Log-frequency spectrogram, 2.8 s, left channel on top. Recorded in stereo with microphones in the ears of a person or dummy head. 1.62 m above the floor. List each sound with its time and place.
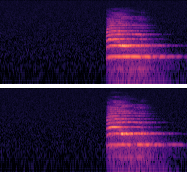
1.6 s a cat meowing: 30° left (ahead or behind), 2.5 m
